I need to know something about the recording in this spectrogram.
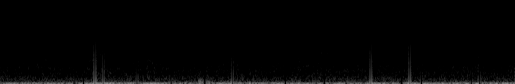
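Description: Billiard balls clack sharply against each other on a pool table.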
